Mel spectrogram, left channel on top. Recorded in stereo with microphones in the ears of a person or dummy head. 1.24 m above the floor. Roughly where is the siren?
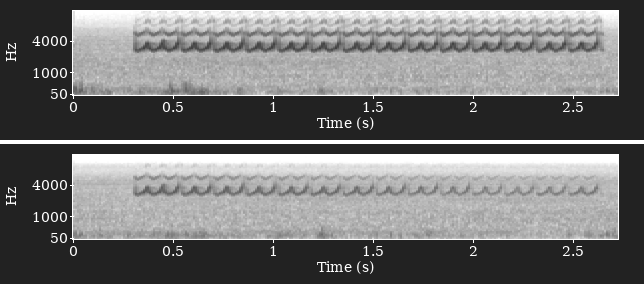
Centre.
